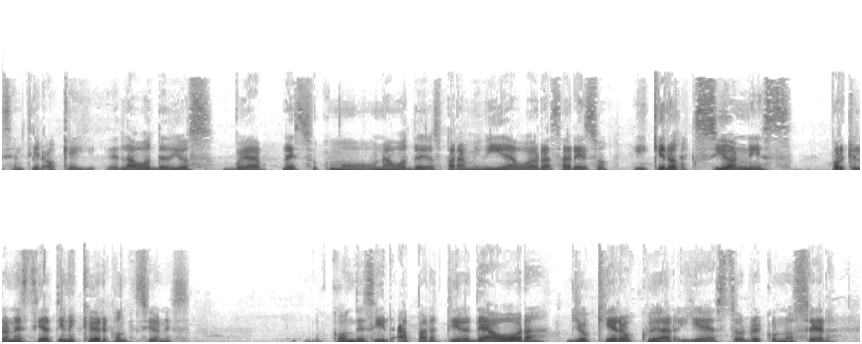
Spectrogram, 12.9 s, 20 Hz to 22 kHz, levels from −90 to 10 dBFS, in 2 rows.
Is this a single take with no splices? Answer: no; 6 cuts; at 2.1 s, 4.6 s, 5.1 s, 7.4 s, 10.6 s, 11.5 s

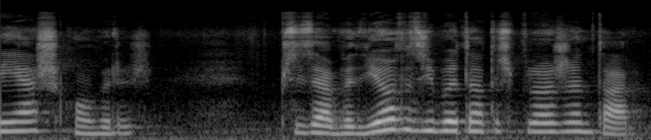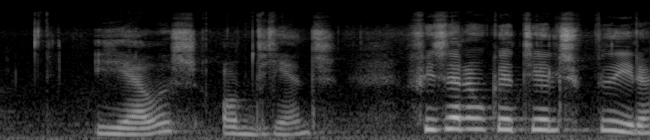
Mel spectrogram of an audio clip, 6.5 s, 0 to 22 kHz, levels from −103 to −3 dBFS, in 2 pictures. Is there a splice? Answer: no; 0 cuts

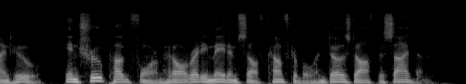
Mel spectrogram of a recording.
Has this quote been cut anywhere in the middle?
no; 0 cuts

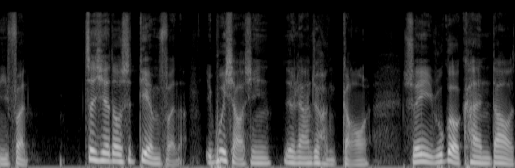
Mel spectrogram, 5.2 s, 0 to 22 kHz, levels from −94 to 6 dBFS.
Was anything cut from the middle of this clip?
no; 0 cuts

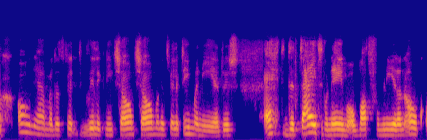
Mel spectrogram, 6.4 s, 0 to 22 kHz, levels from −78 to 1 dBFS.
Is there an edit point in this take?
yes; 4 cuts; at 2.0 s, 2.7 s, 3.9 s, 4.9 s

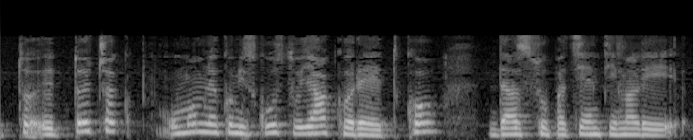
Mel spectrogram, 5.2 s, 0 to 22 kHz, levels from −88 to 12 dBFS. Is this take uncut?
yes; 0 cuts

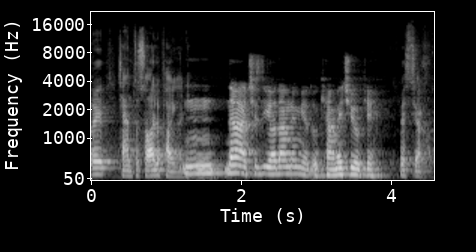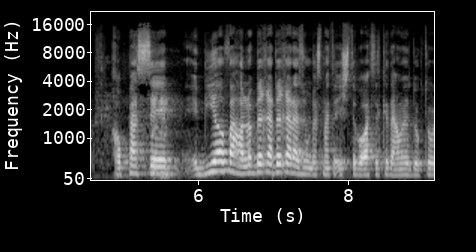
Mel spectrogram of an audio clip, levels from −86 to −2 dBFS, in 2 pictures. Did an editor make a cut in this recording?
yes; 2 cuts; at 4.6 s, 7.0 s

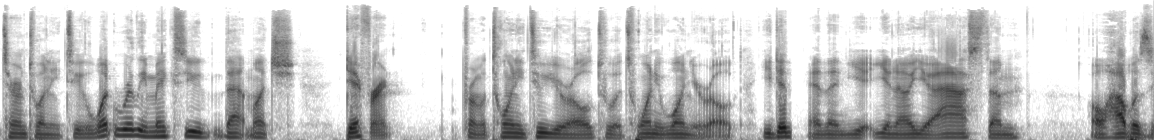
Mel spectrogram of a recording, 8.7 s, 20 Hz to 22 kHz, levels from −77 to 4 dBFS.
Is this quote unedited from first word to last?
no; 1 cut; at 5.9 s

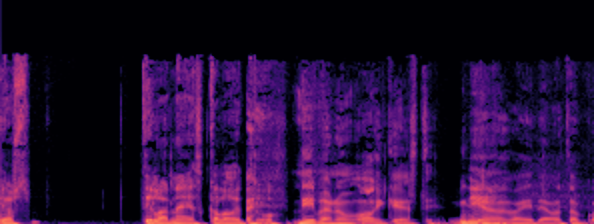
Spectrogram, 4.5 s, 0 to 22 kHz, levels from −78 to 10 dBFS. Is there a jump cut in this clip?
no; 0 cuts

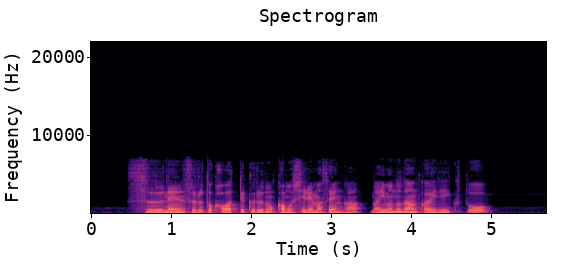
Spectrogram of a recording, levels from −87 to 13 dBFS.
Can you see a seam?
yes; 1 cut; at 3.4 s

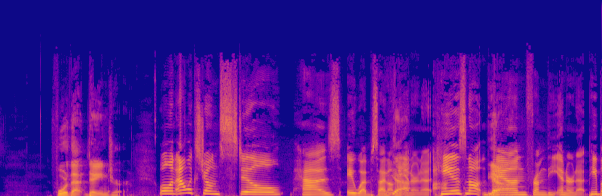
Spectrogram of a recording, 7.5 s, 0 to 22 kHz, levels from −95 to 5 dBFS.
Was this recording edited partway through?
no; 0 cuts

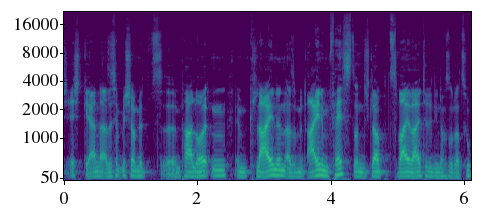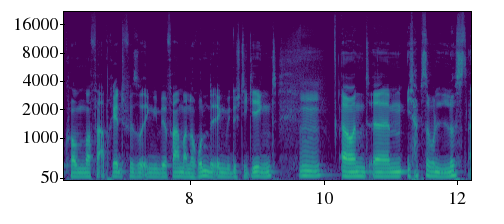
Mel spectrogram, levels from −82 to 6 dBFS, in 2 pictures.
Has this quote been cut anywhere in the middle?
yes; 2 cuts; at 1.1 s, 2.5 s

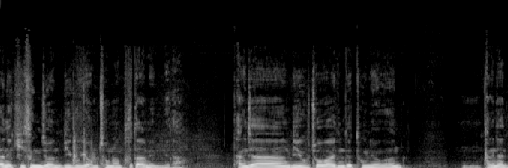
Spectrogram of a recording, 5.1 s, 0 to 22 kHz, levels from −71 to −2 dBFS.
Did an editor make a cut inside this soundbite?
no; 0 cuts

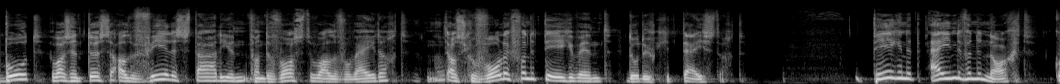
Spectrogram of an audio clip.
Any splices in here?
yes; 3 cuts; at 4.4 s, 6.2 s, 6.5 s

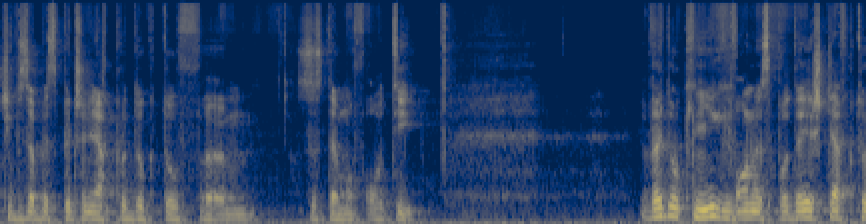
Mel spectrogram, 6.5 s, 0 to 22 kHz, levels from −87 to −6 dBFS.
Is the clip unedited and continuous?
no; 1 cut; at 5.5 s

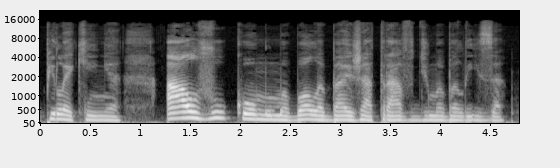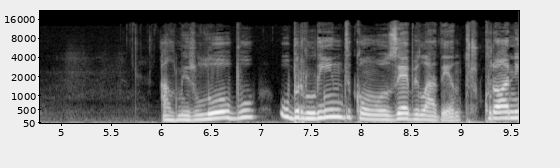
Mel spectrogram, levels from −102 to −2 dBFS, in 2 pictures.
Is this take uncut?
yes; 0 cuts

